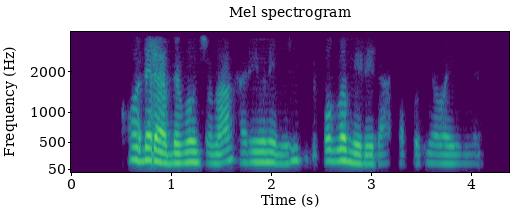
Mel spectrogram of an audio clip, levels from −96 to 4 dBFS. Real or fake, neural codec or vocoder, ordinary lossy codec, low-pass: fake; codec, 16 kHz, 1.1 kbps, Voila-Tokenizer; none; 3.6 kHz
